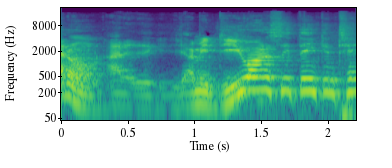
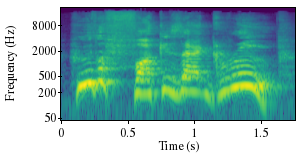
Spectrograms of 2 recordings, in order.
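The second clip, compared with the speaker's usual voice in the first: high, loud incredulous demand; loud, high, fed-up disbelief; exasperated outburst; 9 semitones higher, 6 dB louder than usual. Retold or imitated. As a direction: blurt it out in disbelief. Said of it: "and you're like".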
